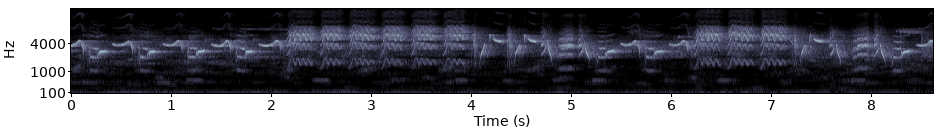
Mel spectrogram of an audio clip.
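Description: Icterine warbler song pours out as a continuous stream of bright, high-pitched chirps and whistles. Short motifs repeat again and again in quick succession, loud and alone, with no voices.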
